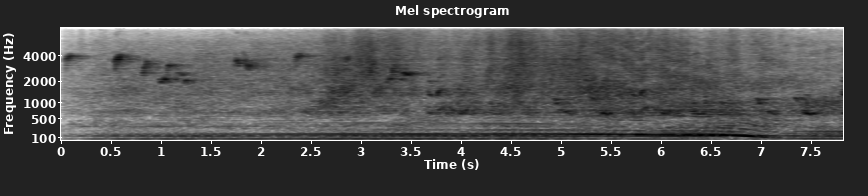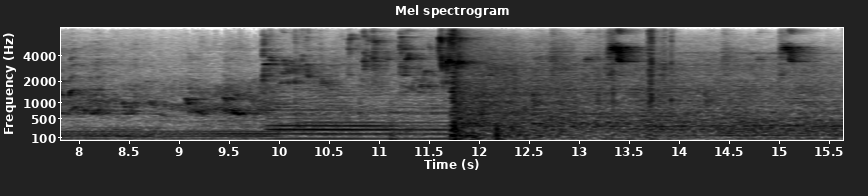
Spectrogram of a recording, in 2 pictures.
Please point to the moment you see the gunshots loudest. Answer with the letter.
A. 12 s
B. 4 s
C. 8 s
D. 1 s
A.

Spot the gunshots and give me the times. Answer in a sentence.
The gunshots can be heard from 11.7 to 14.0 s.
